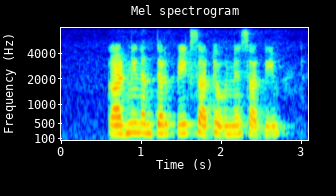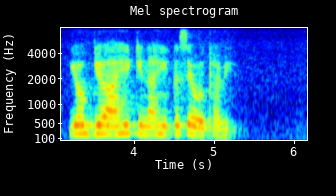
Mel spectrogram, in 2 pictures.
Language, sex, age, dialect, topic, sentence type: Marathi, female, 36-40, Standard Marathi, agriculture, question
